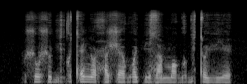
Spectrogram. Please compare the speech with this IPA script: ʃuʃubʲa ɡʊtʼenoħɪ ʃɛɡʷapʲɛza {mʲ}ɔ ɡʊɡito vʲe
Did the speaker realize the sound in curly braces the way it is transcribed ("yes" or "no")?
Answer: no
